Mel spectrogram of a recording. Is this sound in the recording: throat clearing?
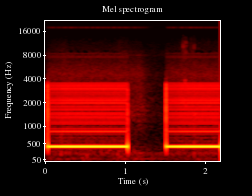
no

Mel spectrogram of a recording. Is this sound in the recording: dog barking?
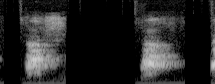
yes

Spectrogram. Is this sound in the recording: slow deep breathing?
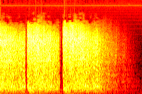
no

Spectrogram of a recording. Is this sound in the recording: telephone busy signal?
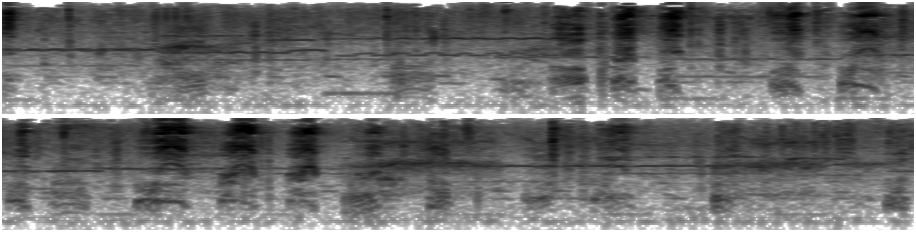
no

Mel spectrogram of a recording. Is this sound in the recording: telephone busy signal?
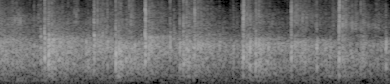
no

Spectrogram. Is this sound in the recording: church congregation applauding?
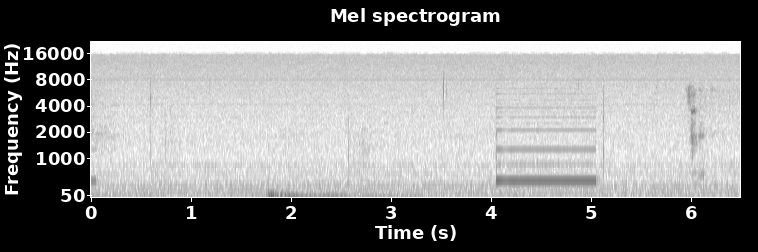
no

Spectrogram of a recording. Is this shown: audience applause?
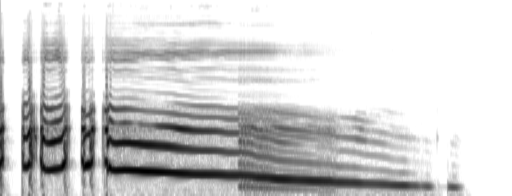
no

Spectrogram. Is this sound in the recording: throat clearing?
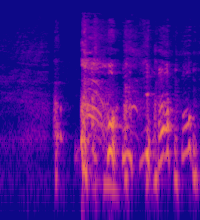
yes

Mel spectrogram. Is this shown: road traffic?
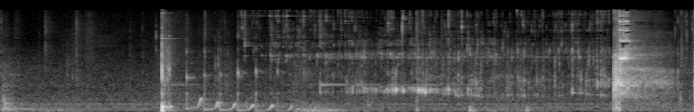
no

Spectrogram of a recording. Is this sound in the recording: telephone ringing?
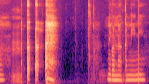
no

